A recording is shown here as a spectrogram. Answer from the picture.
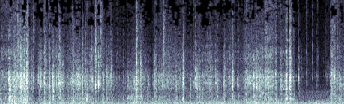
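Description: Crunching of a mouthful of crisp homemade tortilla chips being chewed close to the microphone: a dense run of sharp crackles that thins out about four seconds in.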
